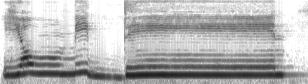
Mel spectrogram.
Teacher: میم کو مشدد دال کے ساتھ سختی سے ملا کر پڑھیں گے یوم الدین. آگے نون پہ زیر ہے، اگر لاسٹ والے حرف پہ آخری حرف پر زیر زبر یا پیش ہو تو اسے ہم ساکن کر دیں گے، نہیں پڑھیں گے.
